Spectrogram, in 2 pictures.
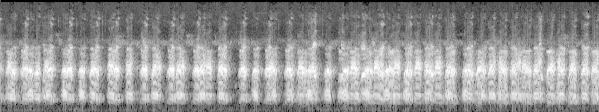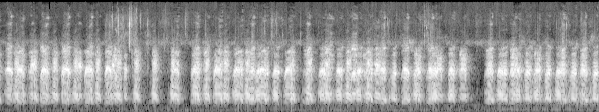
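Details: Male Chinese edible frogs (Hoplobatrachus rugulosus) call in a steady chorus of rapid, throaty, pulsed croaks to attract females during breeding, as a female is expected to release eggs.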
